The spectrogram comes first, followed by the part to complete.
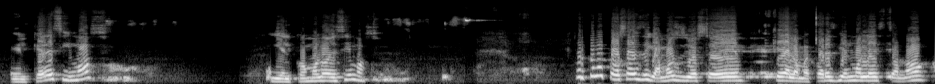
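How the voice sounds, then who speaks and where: A man's voice: a little high, mellow, low-quality recording. A man speaking to a workshop audience about family conflicts, conversational, with personal examples and rhetorical questions.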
